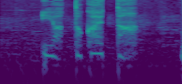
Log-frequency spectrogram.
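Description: Quiet speech: a woman's voice saying a few short phrases in Japanese.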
